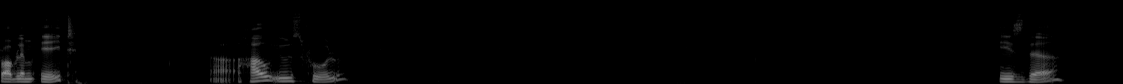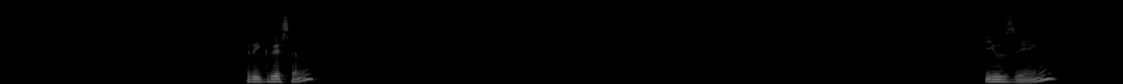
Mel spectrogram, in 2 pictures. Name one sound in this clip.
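A felt-tip marker squeaks and scratches softly across paper.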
